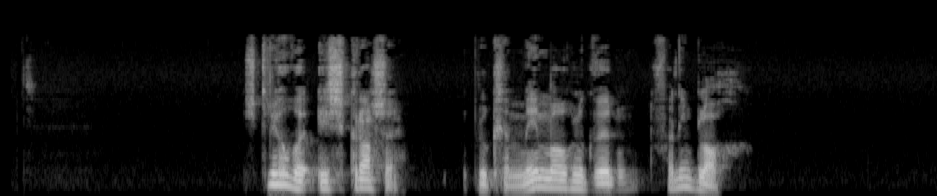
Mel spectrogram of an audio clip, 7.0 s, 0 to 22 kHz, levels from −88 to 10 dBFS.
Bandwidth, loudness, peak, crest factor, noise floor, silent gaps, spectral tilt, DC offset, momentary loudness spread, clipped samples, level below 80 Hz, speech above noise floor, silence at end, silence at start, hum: 11.5 kHz; -21 LUFS; -4 dBFS; 20 dB; -72 dBFS; none; -4.5 dB/octave; under 0.1%; 13 LU; under 0.1%; -56 dBFS; 52 dB; 1.55 s; 1.85 s; none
